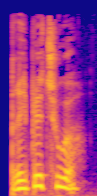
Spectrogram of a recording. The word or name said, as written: dribletur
